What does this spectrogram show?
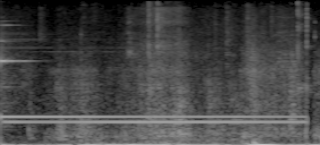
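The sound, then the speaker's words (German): An electronic doorbell rings with one long, steady tone that holds for about three seconds before cutting off, heard indoors at moderate volume over faint room noise. “Du hast wahrscheinlich gerade die Klingel gehört, falls ich es nicht rausgeschnitten habe.”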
